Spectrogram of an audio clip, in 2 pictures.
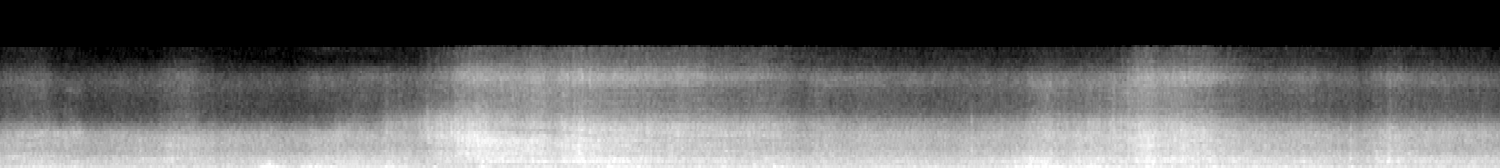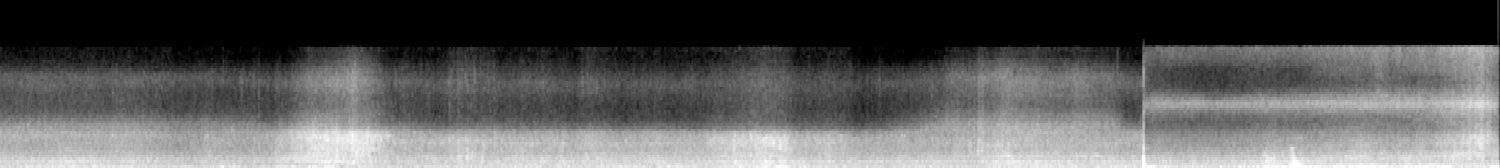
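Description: Rough, irregular high-tide surf breaking against a seawall and rocky shore: a steady wash of water with louder crashes every five to seven seconds, and wind buffeting the microphone.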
